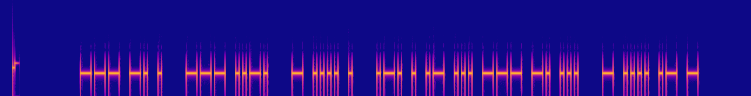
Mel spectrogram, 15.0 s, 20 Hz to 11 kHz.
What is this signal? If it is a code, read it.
Morse code, heard as a keyed tone, about 17 wpm, 700 Hz. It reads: ONE OF THE REASONS THAT
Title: Sets of 5 Words Encore 17wpm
